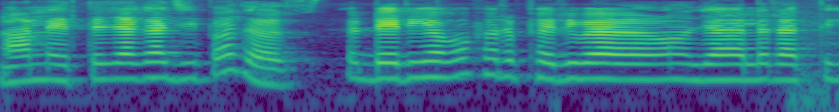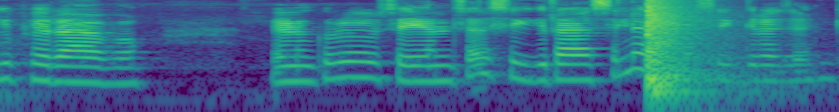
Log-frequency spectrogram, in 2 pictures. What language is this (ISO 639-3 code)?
ori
